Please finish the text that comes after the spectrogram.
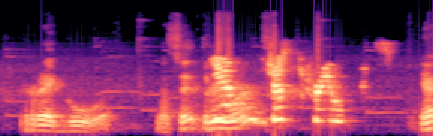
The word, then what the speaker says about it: regułę: Okay, so, but now how do I properly pronounce it? That's the real question. Wyjątek. Wyjątek. Potwierdza. Popierdza. Regułę. Regułę.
